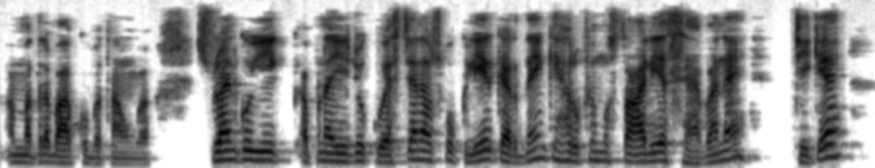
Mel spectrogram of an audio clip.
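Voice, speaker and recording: A man's voice: a little high, fairly bright tone, lo-fi sound. A man teaching Quran reading to other teachers, explaining step by step, checking in often and asking rhetorical questions. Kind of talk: instructional lesson for teachers.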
